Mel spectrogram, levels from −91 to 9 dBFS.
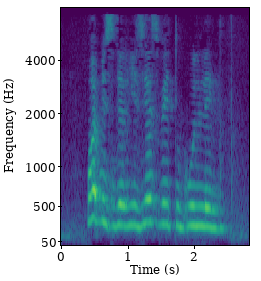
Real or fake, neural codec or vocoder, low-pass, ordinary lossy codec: fake; codec, 16 kHz, 0.8 kbps, ZipCodec; 7.2 kHz; MP3, 32 kbps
